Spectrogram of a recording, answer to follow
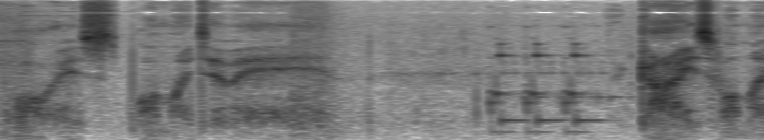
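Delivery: baffled whisper; unvoiced stunned whisper. Real, not acted. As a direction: breathe it to the viewers in disbelief.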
